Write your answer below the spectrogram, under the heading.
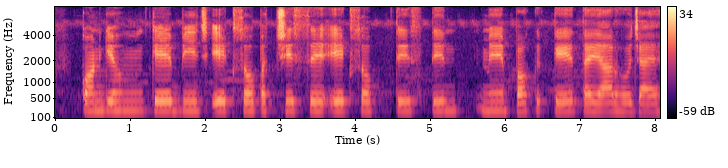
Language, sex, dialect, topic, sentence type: Magahi, female, Southern, agriculture, question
